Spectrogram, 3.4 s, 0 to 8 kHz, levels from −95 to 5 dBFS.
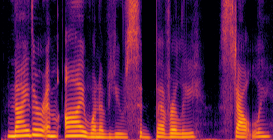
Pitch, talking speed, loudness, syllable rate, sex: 225 Hz, 160 wpm, -17 LUFS, 4.6 syllables/s, female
